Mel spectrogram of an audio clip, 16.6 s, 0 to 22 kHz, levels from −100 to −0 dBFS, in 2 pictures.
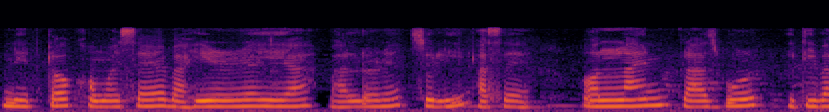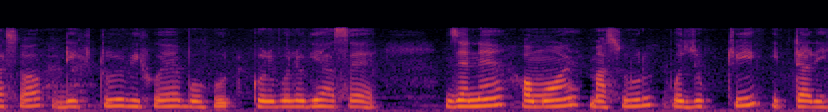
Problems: constant background noise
